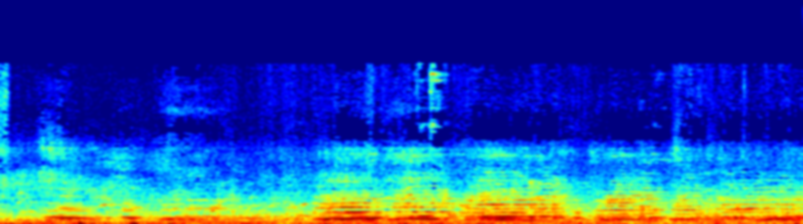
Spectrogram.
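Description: Live music from an outdoor festival stage, a pitched melody of held notes, heard from within the crowd with people talking around the microphone. A single sharp knock about a second in.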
